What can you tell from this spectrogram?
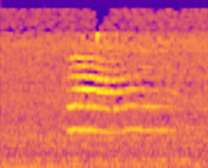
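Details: Calico cat letting out a short, softer meow under a noticeable background hiss, brief and slightly rising then level.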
